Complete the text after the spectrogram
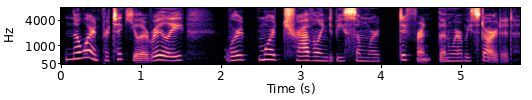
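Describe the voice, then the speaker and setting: A woman's voice: medium pitch, normal speed, creaky, no room sound, studio quality, natural voice. A woman voicing a shy young winged girl who travels with her cat, speaking in a hesitant, apologetic way. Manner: hesitant, apologetic, soft-spoken. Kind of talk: fantasy audio drama acting.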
